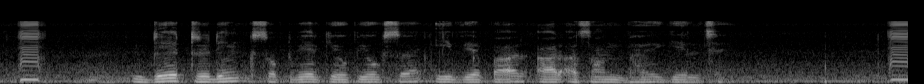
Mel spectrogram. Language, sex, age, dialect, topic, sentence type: Maithili, male, 18-24, Eastern / Thethi, banking, statement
